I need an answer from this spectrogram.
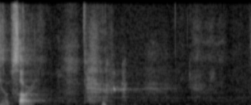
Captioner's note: chuckles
